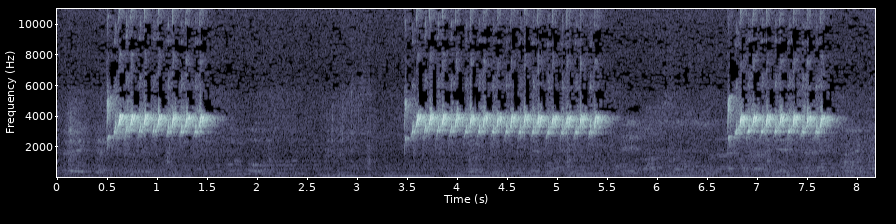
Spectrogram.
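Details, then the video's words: Goldfinch × canary hybrid repeating a fast even rattling trill in three bursts of one to two seconds with pauses between, low hum in the background. "Saka Melezi Ön Çıkışlar👌 #30 Mixto jilguero/ mulet"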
